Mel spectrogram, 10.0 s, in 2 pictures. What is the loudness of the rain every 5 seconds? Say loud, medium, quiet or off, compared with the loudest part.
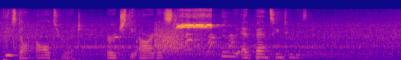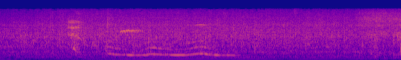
medium, loud.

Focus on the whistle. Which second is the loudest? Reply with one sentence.
The loudest moment of the whistle is at 2 seconds.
